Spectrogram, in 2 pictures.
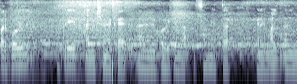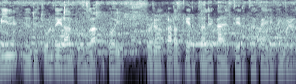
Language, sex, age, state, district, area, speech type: Malayalam, male, 60+, Kerala, Idukki, rural, spontaneous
